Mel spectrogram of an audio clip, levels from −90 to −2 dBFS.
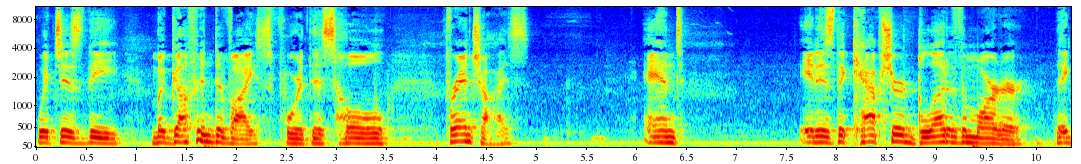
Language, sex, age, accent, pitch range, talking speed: English, male, 30-49, American, 120-145 Hz, 110 wpm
